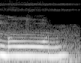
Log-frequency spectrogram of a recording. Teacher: ਰਾਉਂਡਡ ਵਾਵਲਸ ਦੇ ਵਿੱਚ ਲਿਪਸ ਗੋਲ ਤੇ ਥੋੜੇ ਅੱਗੇ ਨਿਕਲਦੇ ਨੇ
